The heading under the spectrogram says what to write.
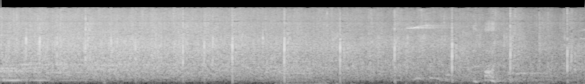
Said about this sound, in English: Oh, clap your hands for the Lord.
